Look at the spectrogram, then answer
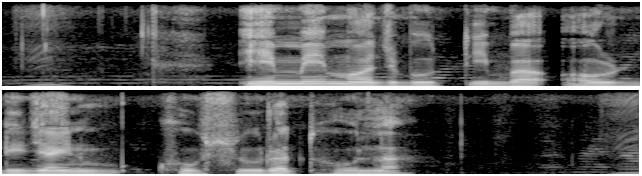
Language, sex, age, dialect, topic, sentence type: Bhojpuri, male, <18, Northern, agriculture, statement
